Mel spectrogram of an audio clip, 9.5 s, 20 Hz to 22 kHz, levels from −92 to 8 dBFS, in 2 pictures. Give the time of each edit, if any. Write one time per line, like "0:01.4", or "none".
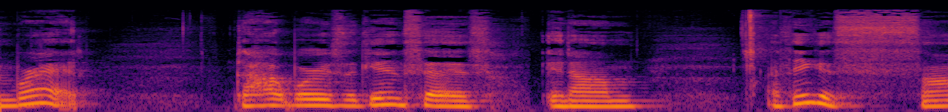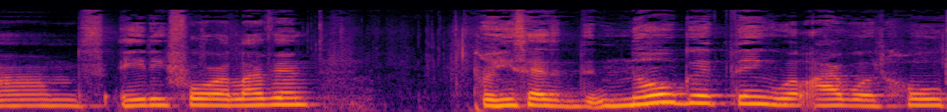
0:02.6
